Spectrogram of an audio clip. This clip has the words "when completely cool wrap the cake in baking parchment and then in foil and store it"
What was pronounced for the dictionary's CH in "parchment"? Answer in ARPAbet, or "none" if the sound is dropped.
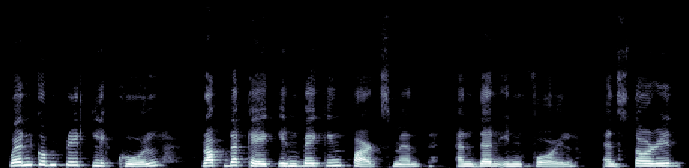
S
